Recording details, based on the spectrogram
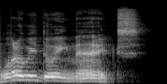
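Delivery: put-on high, loud, whiny, tired little girl voice.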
